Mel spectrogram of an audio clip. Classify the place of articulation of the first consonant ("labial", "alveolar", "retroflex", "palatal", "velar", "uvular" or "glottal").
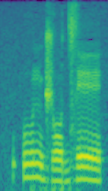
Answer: glottal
